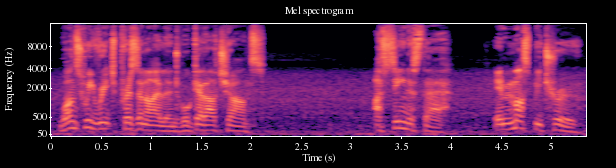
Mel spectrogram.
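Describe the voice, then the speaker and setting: An actor playing an earnest, thoughtful young hero in a video game, speaking gently but with determination. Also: male voice, medium pitch, lively intonation, moderate pace, a little hiss or hum, close to an everyday voice. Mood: determined, pensive.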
